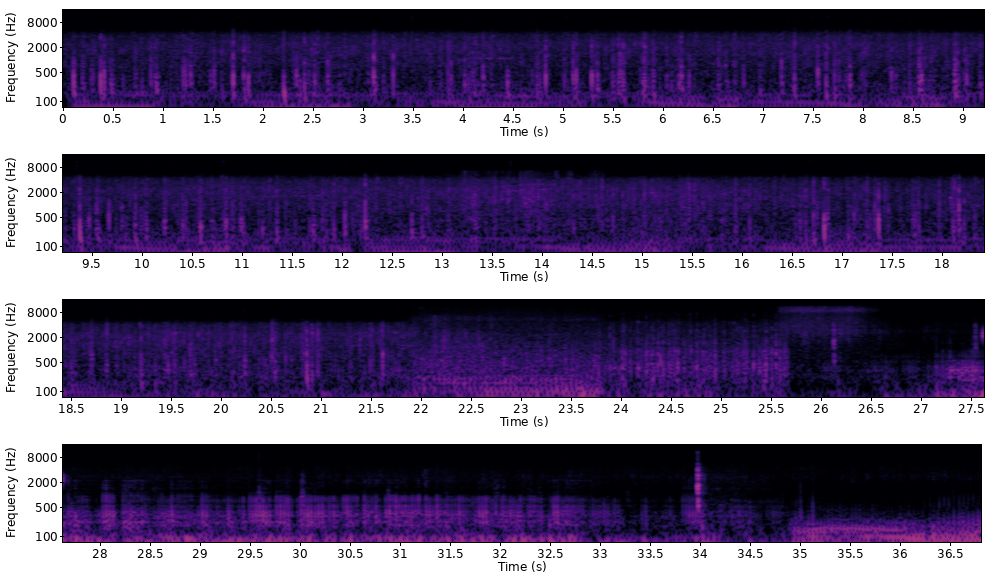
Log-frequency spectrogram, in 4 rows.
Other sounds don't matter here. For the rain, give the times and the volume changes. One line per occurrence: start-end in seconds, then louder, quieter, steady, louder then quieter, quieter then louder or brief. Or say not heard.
0.0-36.7 quieter.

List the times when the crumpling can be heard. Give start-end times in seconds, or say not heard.
13.0-14.7, 21.9-22.8.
